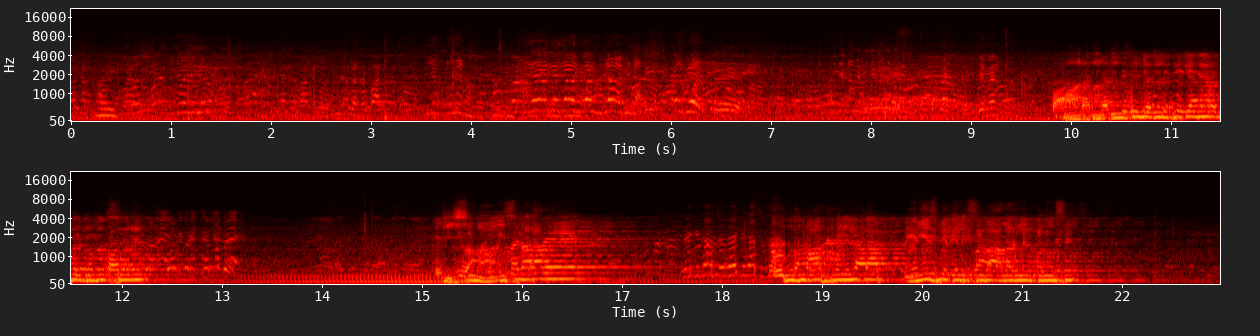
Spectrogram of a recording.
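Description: A crowd of spectators chatters and calls out outdoors.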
